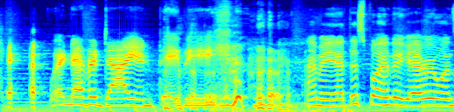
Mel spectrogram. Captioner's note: laughs; laughter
